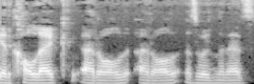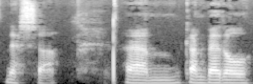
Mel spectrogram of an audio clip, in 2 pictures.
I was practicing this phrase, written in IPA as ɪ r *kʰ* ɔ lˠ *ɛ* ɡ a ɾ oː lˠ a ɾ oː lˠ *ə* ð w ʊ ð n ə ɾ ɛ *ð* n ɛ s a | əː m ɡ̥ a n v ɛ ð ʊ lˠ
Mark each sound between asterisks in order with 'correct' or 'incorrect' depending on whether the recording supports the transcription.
correct, correct, correct, correct

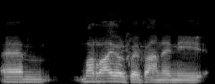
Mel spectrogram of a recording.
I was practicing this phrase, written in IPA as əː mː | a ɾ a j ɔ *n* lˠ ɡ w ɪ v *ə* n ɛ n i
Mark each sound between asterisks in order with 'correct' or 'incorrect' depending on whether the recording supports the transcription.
incorrect, incorrect

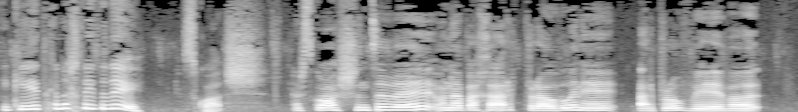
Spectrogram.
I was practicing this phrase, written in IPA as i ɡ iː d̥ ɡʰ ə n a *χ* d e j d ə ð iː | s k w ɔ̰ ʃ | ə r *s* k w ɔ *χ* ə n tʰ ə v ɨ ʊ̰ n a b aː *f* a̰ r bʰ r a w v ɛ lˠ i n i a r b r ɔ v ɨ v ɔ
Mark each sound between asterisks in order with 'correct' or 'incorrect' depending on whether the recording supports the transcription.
correct, correct, incorrect, incorrect

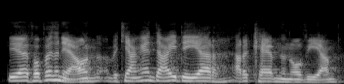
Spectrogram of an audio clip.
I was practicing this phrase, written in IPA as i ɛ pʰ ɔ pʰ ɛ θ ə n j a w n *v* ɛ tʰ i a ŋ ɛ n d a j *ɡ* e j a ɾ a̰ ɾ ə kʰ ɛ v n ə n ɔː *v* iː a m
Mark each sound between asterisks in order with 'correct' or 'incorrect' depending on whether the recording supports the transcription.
correct, incorrect, correct

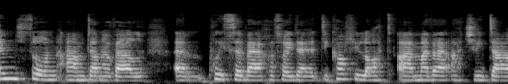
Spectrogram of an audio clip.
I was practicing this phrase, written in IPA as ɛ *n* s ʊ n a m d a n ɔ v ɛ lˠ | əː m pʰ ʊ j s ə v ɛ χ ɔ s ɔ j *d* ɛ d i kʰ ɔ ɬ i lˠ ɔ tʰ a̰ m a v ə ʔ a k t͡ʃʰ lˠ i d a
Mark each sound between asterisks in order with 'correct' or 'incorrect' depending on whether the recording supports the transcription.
correct, correct

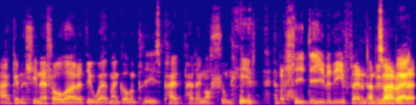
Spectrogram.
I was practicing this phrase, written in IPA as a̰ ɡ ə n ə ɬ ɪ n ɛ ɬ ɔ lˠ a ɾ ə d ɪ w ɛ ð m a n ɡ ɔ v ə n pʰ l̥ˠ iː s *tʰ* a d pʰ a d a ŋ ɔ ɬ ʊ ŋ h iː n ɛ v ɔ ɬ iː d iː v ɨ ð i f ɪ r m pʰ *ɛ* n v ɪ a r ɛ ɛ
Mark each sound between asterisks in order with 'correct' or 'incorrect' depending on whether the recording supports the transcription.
incorrect, incorrect

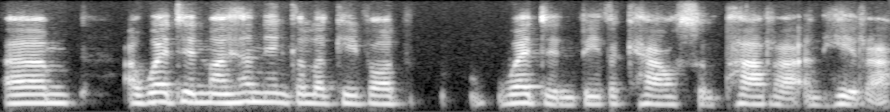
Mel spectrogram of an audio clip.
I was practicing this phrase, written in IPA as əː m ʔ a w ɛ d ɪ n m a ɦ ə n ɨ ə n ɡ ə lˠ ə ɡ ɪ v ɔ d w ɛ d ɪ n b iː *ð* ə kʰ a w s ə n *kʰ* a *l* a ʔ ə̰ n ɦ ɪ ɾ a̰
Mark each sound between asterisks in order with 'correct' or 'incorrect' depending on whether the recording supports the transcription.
correct, incorrect, incorrect

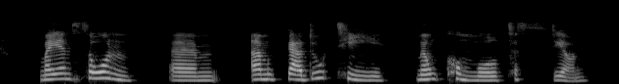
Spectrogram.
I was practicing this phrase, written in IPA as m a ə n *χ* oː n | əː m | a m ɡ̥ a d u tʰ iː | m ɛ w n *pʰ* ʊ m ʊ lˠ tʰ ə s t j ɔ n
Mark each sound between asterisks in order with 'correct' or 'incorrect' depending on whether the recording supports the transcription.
incorrect, incorrect

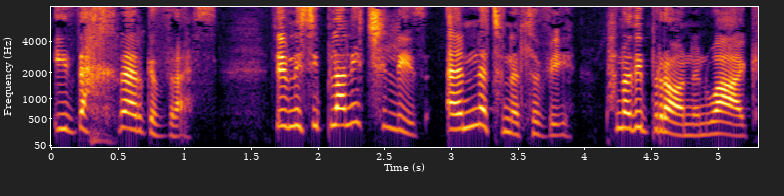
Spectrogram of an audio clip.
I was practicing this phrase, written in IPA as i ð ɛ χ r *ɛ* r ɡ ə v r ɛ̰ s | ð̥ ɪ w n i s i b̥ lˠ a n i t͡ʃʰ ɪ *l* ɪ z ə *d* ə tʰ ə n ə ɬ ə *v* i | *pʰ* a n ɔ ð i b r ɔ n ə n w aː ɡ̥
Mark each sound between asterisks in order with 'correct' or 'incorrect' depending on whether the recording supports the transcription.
correct, correct, incorrect, correct, correct

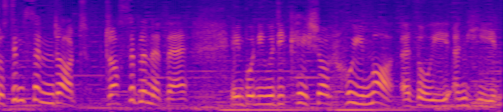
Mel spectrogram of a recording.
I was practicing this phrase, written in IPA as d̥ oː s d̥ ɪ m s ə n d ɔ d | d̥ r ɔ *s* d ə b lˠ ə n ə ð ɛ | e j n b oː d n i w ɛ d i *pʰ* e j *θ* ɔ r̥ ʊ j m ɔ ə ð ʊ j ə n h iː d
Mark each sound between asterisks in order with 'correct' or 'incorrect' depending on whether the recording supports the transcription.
correct, incorrect, incorrect

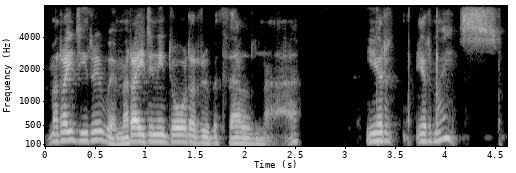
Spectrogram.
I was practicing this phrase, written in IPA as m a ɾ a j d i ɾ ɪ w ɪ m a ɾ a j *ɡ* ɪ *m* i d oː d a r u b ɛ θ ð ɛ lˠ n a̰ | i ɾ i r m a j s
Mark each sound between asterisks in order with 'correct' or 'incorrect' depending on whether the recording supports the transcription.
incorrect, incorrect

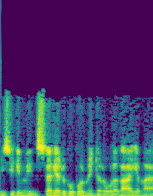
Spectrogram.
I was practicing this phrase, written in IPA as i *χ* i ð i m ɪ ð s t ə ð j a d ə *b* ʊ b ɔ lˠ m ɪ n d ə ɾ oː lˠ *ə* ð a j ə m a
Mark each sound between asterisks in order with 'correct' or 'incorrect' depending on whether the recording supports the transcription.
incorrect, incorrect, correct

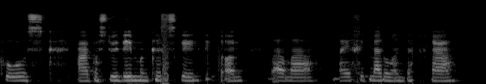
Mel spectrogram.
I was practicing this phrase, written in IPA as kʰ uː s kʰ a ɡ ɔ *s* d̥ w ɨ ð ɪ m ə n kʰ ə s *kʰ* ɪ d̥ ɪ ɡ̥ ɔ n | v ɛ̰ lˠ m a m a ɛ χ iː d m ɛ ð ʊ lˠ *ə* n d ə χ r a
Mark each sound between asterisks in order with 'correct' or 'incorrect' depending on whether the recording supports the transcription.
correct, incorrect, correct

